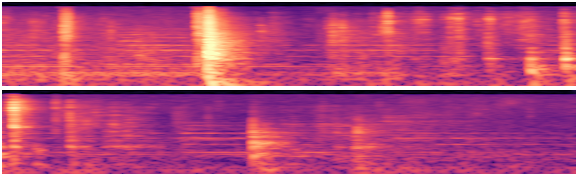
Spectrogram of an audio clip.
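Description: A cleaver chops through a raw chicken onto a cutting board.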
